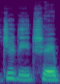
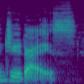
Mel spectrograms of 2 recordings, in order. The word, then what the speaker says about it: Giudice: And Teresa said, like, it is Giudice, but people do say Giudice.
